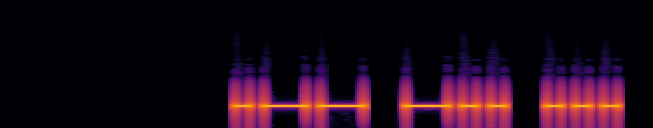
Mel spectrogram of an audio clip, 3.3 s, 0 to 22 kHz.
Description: Morse code, heard as a keyed tone, about 17 wpm, 700 Hz. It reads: WDS
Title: Abbreviations 17wpm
